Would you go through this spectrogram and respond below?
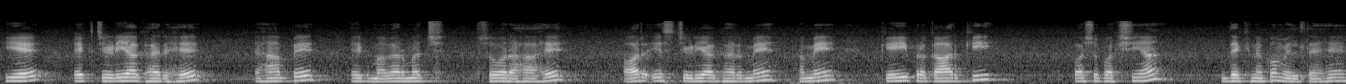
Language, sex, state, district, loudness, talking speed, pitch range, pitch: Hindi, male, Chhattisgarh, Raigarh, -17 LUFS, 120 wpm, 145-200 Hz, 155 Hz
